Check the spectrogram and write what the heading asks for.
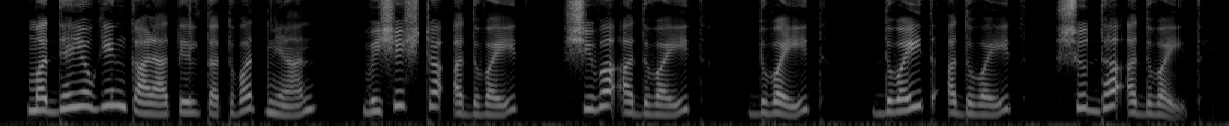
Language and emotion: Marathi, neutral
